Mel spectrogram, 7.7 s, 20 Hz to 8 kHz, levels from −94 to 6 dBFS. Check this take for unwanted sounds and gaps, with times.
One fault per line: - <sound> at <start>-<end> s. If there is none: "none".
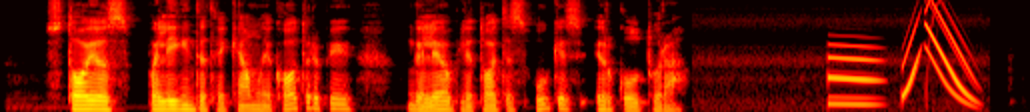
- chirp at 6.2-7.4 s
